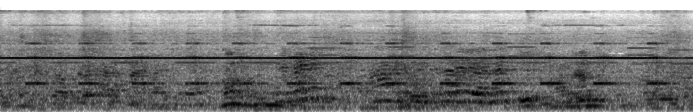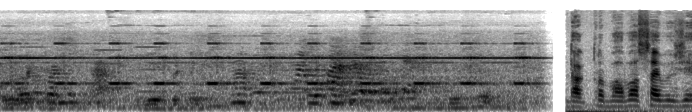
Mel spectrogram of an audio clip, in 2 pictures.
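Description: A medical monitor beeps in a steady rhythm.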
